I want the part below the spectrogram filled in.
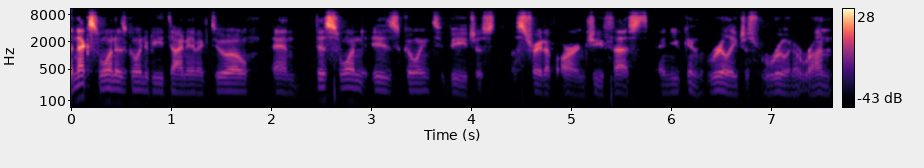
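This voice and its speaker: Over a quiet background, a man with a very deep, low pitch speaks at a moderate pace with fairly even intonation and big swings in loudness, the sound dry and close with no echo. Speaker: gaming guide creator. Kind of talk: tutorial. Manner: monotone.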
